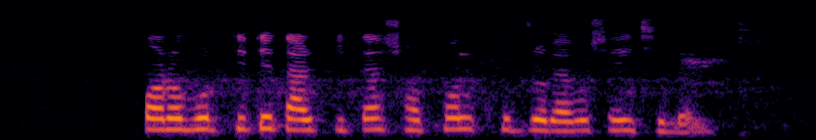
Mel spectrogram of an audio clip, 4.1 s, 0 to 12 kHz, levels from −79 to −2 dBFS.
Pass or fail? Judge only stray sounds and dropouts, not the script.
pass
